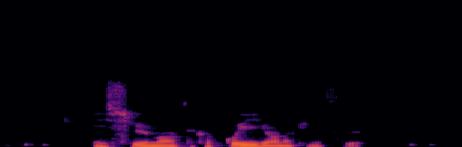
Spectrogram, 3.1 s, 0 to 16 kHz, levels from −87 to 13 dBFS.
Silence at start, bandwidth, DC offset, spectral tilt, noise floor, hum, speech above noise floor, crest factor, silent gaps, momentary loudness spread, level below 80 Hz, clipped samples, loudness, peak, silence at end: 0.65 s; 7 kHz; under 0.1%; -9 dB/octave; -67 dBFS; none; 42 dB; 18 dB; none; 18 LU; -54 dBFS; under 0.1%; -26 LUFS; -10 dBFS; 0.7 s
